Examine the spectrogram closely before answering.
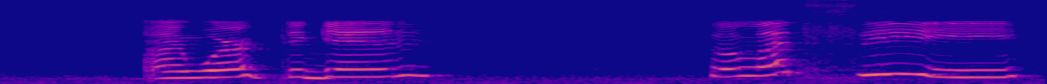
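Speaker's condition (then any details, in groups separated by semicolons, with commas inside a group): Cerebral palsy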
